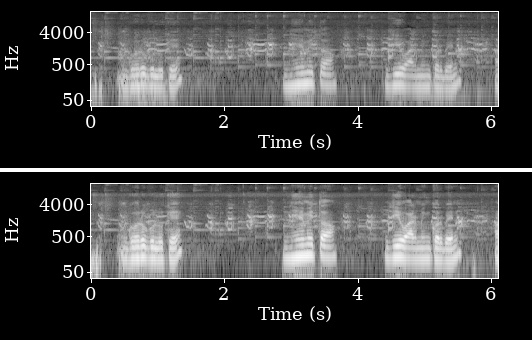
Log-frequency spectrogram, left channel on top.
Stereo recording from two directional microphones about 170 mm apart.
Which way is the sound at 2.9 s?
30° right (ahead or behind).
